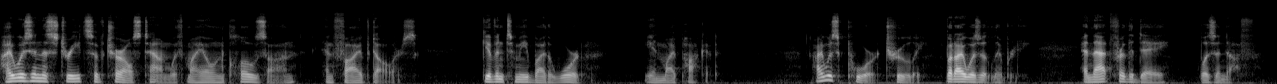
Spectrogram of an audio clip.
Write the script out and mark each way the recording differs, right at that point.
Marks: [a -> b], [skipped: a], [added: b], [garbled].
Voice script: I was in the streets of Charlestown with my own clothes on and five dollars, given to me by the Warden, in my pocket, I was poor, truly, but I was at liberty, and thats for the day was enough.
I was in the streets of Charlestown with my own clothes on and five dollars, given to me by the Warden, in my pocket, I was poor, truly, but I was at liberty, and [thats -> that] for the day was enough.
